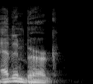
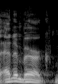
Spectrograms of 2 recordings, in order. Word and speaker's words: Edinburgh: Omdat er staat gewoon Edinburgh. Er staat Edinburgh, maar je zegt Edinburgh.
